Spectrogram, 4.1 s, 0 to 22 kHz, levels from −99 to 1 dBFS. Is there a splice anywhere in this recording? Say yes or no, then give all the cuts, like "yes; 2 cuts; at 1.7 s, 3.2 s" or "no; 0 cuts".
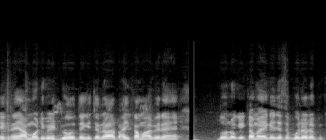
yes; 1 cut; at 2.5 s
